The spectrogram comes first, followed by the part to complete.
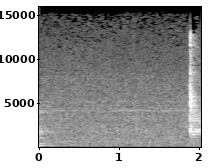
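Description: Quiet steady room tone in a pause between words, with a short faint sound just before speech resumes near the end.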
